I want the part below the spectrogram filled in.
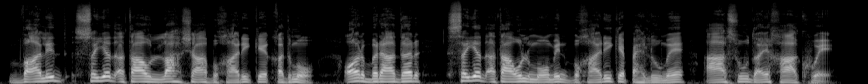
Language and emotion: Urdu, neutral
